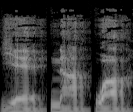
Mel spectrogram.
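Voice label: "yenawa", concatenated syllables; Affixing experiment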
